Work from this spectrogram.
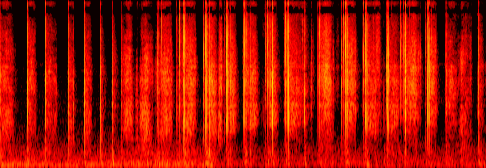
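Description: Long blue nails scratch and trace along the red crayon shape on a thin, flat glossy cardstock flash card resting on a woven fabric. Quick, bright scratching strokes repeat in a steady run of short bursts with no ring after each stroke.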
